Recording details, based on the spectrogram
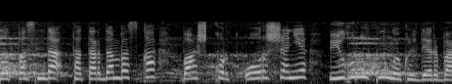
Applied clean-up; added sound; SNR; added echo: none; Breathing; 9 dB; none.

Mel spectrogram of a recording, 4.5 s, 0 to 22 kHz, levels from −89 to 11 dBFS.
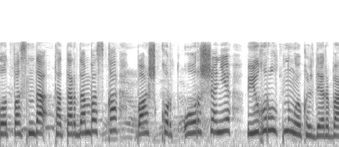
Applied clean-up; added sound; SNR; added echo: none; none; none; none.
